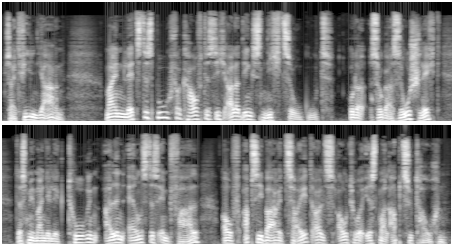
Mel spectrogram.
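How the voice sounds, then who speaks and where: A man's voice: sits low, expressive, measured pace, breathy edge, no echo, studio quality. A middle-aged man, an author, narrating in a candid, reflective and self-deprecating way. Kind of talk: scripted narration.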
